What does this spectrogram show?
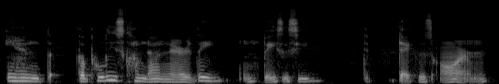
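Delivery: plain reading voice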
